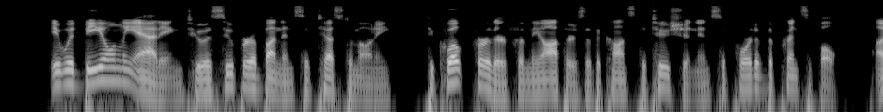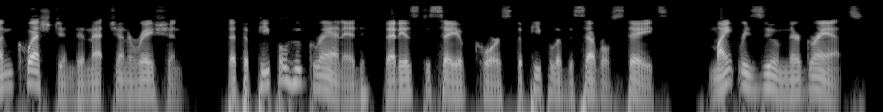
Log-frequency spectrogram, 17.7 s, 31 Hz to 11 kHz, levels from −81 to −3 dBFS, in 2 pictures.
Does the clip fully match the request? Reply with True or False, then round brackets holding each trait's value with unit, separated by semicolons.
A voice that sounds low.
True (85 Hz)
